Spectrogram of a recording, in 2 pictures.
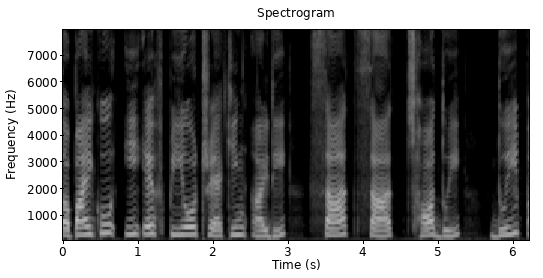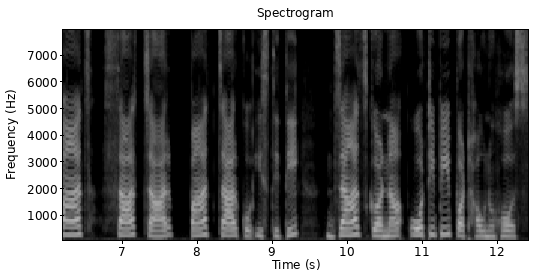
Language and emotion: Nepali, neutral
